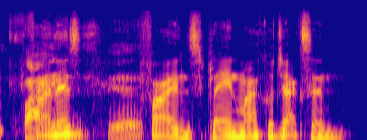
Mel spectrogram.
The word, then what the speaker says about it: Fiennes: Fiennes, yeah.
